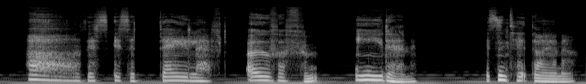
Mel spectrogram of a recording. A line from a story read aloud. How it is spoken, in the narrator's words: Anne sighed for sheer happiness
